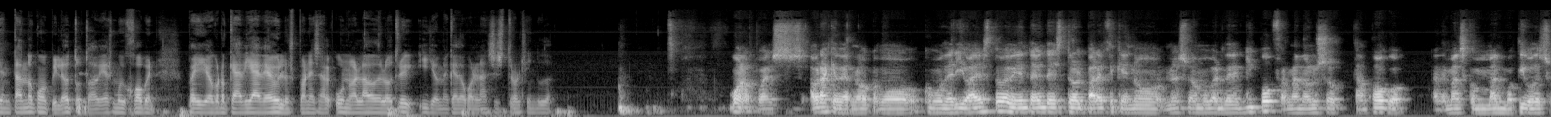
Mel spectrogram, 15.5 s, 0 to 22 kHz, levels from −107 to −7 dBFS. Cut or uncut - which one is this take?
uncut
